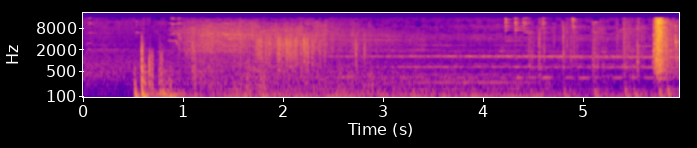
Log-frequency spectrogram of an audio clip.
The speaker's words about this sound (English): Gunshots. I think up near the cell phone tower, up on the hill.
